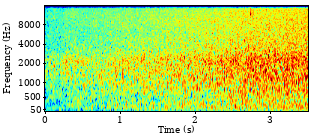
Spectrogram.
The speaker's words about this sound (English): It's a, it's, a, it's, a, it's a, crappy little shower right now.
